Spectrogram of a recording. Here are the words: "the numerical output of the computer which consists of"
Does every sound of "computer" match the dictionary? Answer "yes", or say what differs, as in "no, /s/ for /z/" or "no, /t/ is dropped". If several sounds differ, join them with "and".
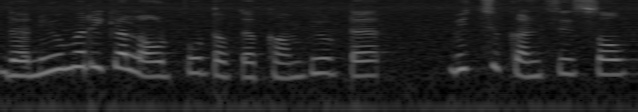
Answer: yes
